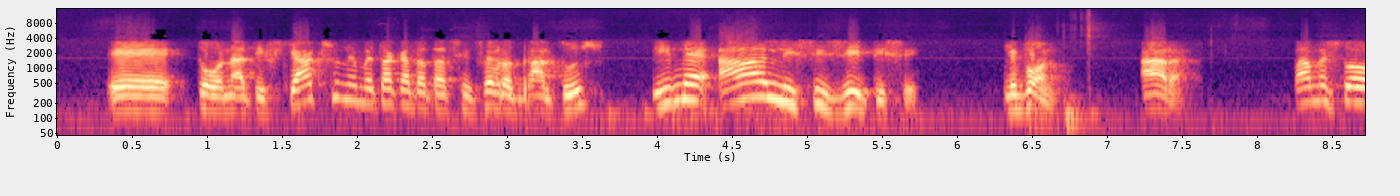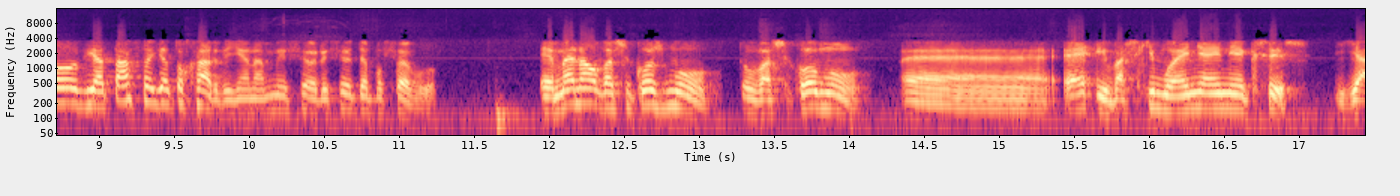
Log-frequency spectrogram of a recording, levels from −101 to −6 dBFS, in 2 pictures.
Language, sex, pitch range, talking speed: Greek, male, 115-185 Hz, 150 wpm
